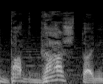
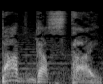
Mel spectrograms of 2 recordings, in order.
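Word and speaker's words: Bad Gastein: tamtych czasów czytając nazw w Polsce z reguły mówimy badin byłoby to logiczne bo słowo czyli kamień Tak się właśnie wymawia ale miejscowi mówią Zawsze badgaj i mówią to z pełnym szacunkiem dla miejsca odkryte przez górników zdrowotne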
